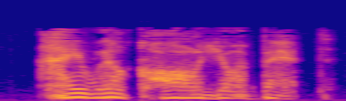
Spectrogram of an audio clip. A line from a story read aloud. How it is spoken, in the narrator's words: the Gotal whispered to Han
